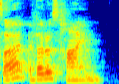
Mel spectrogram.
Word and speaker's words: hime: This was when I like had black hair and like a hime cut, and Is that how you pronounce that? I thought it was Hime.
